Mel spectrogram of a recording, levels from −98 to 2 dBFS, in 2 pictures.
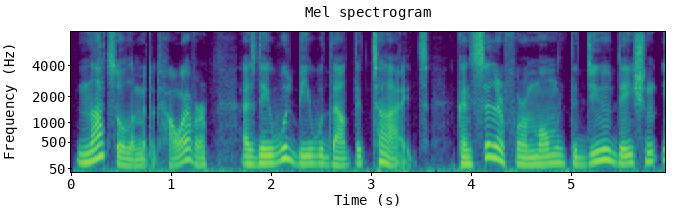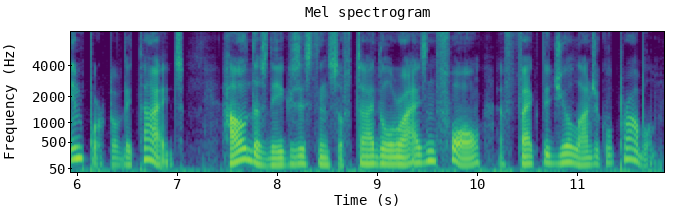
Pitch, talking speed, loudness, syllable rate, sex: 130 Hz, 170 wpm, -21 LUFS, 5.5 syllables/s, male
